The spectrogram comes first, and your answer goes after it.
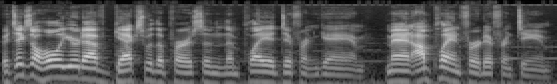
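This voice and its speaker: A man's voice: medium pitch, fairly quick, fairly bright tone, clear, resonant tone, faint music behind. A man live-streaming from home with a stuffed-up nose, chatting and joking with his viewers and his cats. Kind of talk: casual live-stream chat.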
